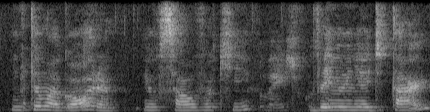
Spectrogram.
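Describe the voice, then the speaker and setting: Noticeable background noise sits behind a woman who speaks at a fairly high pitch in monotone, flat intonation. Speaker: content creator / influencer. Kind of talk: vlog / behind-the-scenes tutorial. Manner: can sound a bit serious.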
